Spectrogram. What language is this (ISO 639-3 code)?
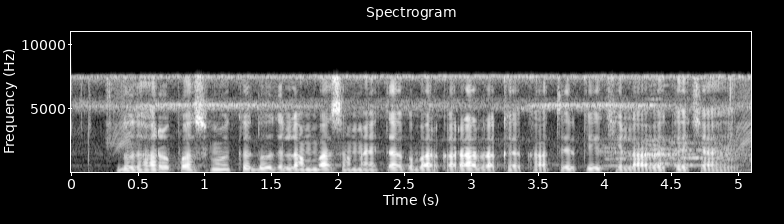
mag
